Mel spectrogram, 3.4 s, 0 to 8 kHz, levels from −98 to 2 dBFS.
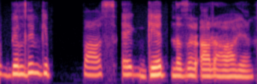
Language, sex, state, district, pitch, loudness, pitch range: Hindi, female, Arunachal Pradesh, Longding, 220 Hz, -17 LUFS, 195-240 Hz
